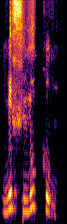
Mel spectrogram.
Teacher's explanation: Dia izhar nyata. Syafawi tu maksudnya bibir, nyata di bibir. Bila kita sebut mithlukum, mim tu nyata bunyi dia. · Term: izhar syafawi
